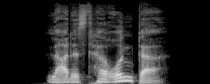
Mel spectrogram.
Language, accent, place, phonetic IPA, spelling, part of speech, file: German, Germany, Berlin, [ˌlaːdəst hɛˈʁʊntɐ], ladest herunter, verb, De-ladest herunter.ogg
- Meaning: second-person singular subjunctive I of herunterladen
